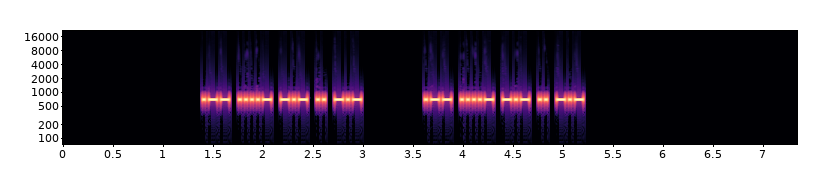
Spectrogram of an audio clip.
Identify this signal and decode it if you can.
Morse code, heard as a keyed tone, about 40 wpm, 700 Hz. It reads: W4KIK W4KIK
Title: USA Call Signs - 5 Characters - Repeated 2x - 40wpm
